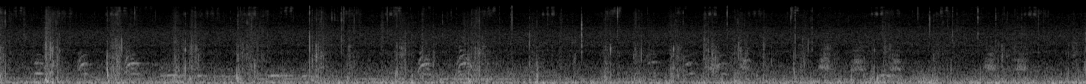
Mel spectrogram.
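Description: Footsteps of several people walking on dirt ground, irregular steps, with voices low in the background.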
